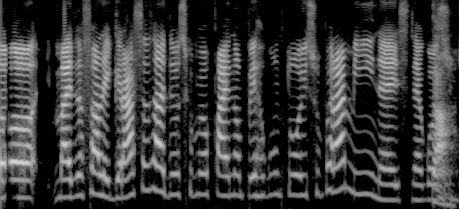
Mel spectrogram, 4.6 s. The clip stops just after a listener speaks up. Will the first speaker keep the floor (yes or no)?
yes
